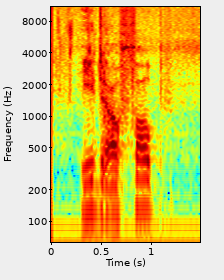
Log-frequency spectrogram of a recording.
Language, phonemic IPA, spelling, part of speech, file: Dutch, /ɦidroːˈfoːp/, hydrofoob, adjective, Nl-hydrofoob.ogg
- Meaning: hydrophobic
